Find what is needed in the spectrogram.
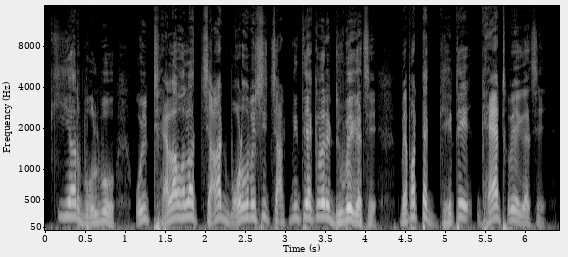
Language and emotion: Bengali, disgusted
